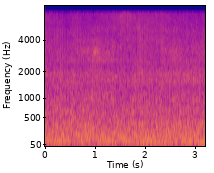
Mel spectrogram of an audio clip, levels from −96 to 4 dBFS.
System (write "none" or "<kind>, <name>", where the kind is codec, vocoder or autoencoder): codec, DAC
